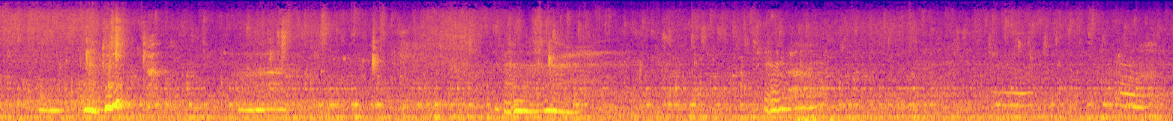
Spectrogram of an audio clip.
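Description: Shower water runs in a steady, even hiss throughout, with brief soft vocal sounds rising over it now and then but no clear words.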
